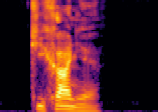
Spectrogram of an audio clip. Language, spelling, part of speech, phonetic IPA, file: Polish, kichanie, noun, [ciˈxãɲɛ], Pl-kichanie.ogg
